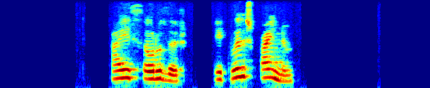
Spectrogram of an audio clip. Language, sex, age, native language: Icelandic, female, 30-39, Icelandic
